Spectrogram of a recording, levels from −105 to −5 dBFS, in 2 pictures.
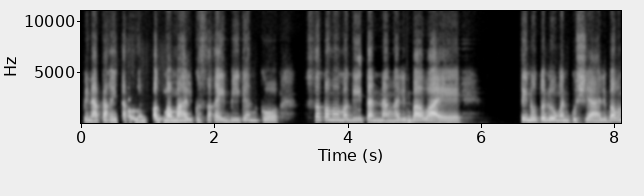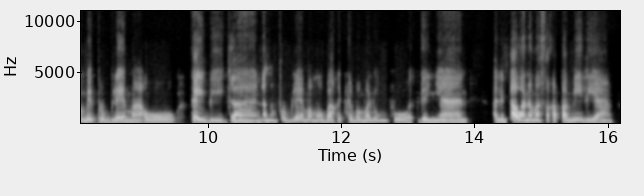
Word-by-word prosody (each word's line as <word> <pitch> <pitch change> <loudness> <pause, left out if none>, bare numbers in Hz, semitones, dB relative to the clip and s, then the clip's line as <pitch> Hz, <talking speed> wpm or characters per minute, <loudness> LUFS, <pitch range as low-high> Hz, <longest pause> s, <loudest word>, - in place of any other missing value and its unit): pinapakita 225 0 0
ko - - 0
yung 220 0 -2
pagmamahal 220 +1 +4
ko 235 - -6
sa 240 +1 -5
kaibigan 240 +4 -1
ko 215 -1 -1 0.4
sa 320 -1 -1
pamamagitan 255 -6 +2
ng 230 -1 0
halimbawa, 230 0 +3
eh, 200 -1 -2 0.9
tinutulungan 265 -3 +4
ko 225 - -1
siya 210 -2 0
halimbawa 250 +8 +3
may 205 -3 -1
problema, 200 -2 -4
"Oh, 195 -3 -5 0.2
kaibigan 245 +3 0
anong 265 +1 -2
problema 255 -1 -2
mo 245 0 -2
bakit 220 +2 -4
ka 235 - -8
ba 225 - -4
malungkot?" 230 -3 -4
ganyan. 190 +4 -4 0.4
Halimbawa 250 +6 +4
naman 275 0 +2
sa 270 - -7
kapamilya, 225 -6 -2
230 Hz, 120 wpm, -20 LUFS, 215-255 Hz, 0.9 s, pagmamahal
